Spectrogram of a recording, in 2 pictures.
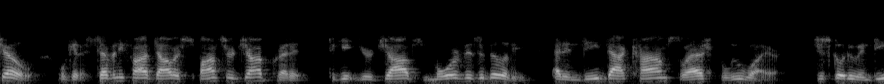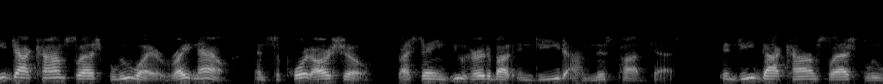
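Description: Across the whole recording the speech has a buzzy, gravelly roughness, with nothing above about 3.5 kHz and little below 250 Hz. That is GSM full-rate codec damage, plainly audible: the voice is rebuilt from a coarse vocal-tract model and sparse pulse excitation, which fits 13 kbps GSM.

At 5.14 to 5.17 s, and again at 14.60 to 14.67 s, the sound briefly freezes into a rough, metallic ring. These are lost GSM frames, about 20 ms and then about 60 ms, which suggests one and then three frames. The decoder filled each gap by repeating the last good frame.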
